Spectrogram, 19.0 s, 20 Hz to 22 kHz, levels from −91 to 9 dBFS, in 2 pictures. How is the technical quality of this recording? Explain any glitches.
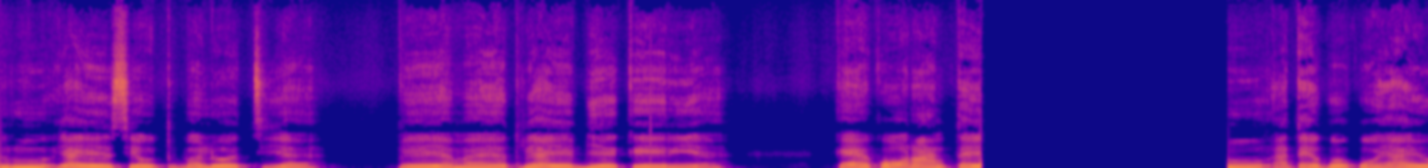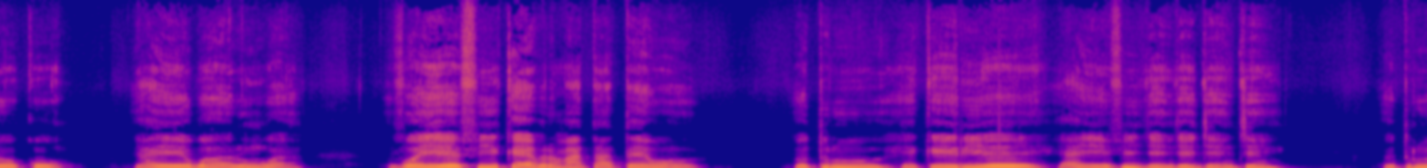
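The speech recording has one glitch. An audio dropout to silence runs from 6.53 to 8.18 s, most likely because the input was lost while the recorder kept writing zeros. The sound cuts to dead silence with no room tone for about 1.65 s, and whatever was said then is gone.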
